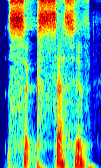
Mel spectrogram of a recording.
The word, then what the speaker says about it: successive: Successive. It's similar to consecutive. Successive means something happens one after the other, usually without a gap, and the pronunciation success, as in the word success, of course.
